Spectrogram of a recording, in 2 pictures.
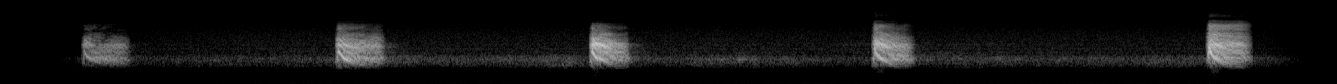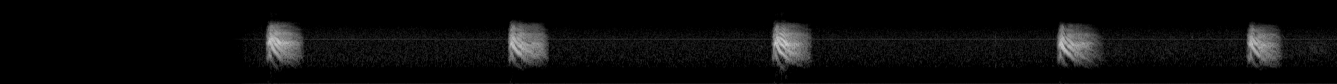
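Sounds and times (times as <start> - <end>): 
red-billed chough calling with harsh chattering notes: 0.8 - 1.4, 3.2 - 10.9, 12.0 - 12.6, 16.0 - 16.4, 18.4 - 18.9, 21.1 - 21.6, 23.9 - 24.5, 25.4 - 26.7.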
